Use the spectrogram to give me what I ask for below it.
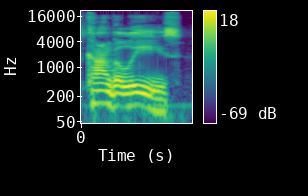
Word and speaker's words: Congolese: He can't even pronounce it. It's Congolese.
